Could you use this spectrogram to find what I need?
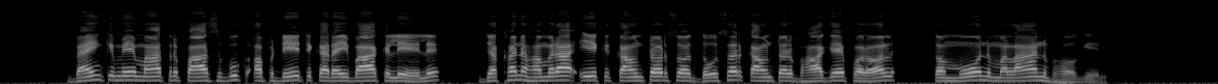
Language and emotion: Maithili, sad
